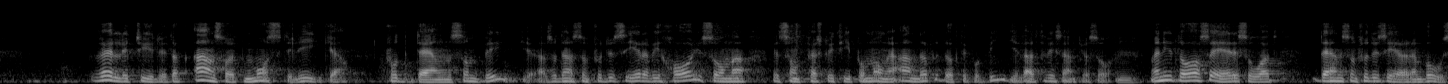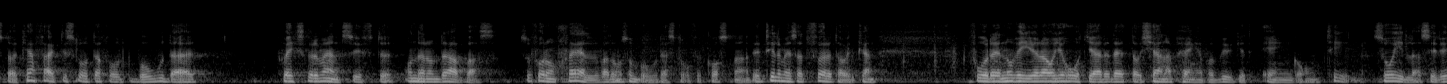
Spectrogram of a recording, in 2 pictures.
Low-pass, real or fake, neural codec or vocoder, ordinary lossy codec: 7.2 kHz; fake; codec, 16 kHz in and 24 kHz out, 1 kbps, XY-Tokenizer; none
